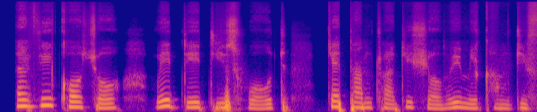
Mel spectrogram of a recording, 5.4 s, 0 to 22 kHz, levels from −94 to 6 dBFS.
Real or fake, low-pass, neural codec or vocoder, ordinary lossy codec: fake; none; autoencoder, 48 kHz, 32 numbers a frame, DAC-VAE, trained on Japanese speech; none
